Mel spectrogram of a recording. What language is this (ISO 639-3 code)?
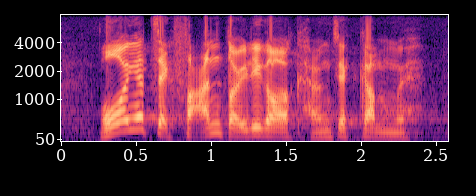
yue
